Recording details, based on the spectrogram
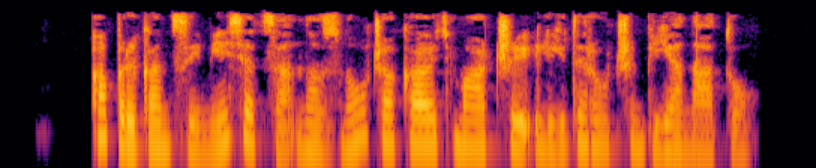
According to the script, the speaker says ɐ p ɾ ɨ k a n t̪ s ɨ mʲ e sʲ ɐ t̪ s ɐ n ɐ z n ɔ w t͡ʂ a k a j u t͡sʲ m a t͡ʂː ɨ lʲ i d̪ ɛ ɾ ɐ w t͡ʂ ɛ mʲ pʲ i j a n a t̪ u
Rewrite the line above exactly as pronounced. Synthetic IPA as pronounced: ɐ p ɾ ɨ k a n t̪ s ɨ mʲ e sʲ ɐ t̪ s ɐ n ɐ z n ɔ w t͡ʂ a k a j u t͡sʲ m a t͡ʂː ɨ lʲ i d̪ ɛ ɾ ɐ w t͡ʂ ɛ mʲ pʲ i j a n a t̪ u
